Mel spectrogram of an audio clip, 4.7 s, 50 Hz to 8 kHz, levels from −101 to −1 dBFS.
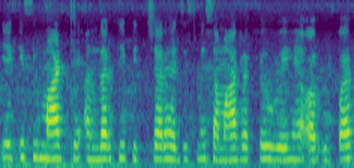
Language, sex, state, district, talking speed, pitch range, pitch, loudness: Hindi, female, Chhattisgarh, Raipur, 190 wpm, 215-230 Hz, 225 Hz, -19 LUFS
